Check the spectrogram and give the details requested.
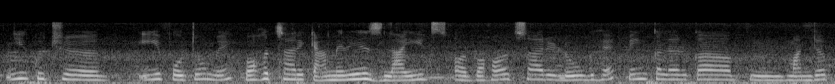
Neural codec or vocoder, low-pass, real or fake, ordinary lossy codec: none; 7.2 kHz; real; none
